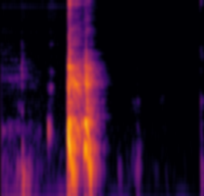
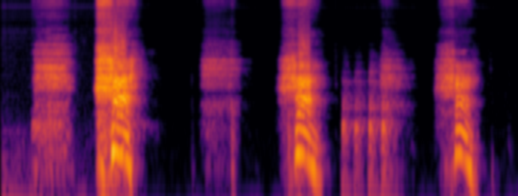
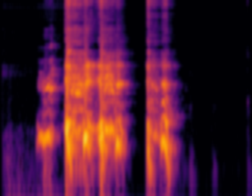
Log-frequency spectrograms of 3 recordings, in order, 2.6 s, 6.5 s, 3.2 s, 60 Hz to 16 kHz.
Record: {"cough_length": "2.6 s", "cough_amplitude": 32768, "cough_signal_mean_std_ratio": 0.24, "exhalation_length": "6.5 s", "exhalation_amplitude": 32768, "exhalation_signal_mean_std_ratio": 0.39, "three_cough_length": "3.2 s", "three_cough_amplitude": 32768, "three_cough_signal_mean_std_ratio": 0.45, "survey_phase": "beta (2021-08-13 to 2022-03-07)", "age": "18-44", "gender": "Male", "wearing_mask": "No", "symptom_cough_any": true, "symptom_new_continuous_cough": true, "symptom_runny_or_blocked_nose": true, "symptom_onset": "12 days", "smoker_status": "Ex-smoker", "respiratory_condition_asthma": false, "respiratory_condition_other": false, "recruitment_source": "REACT", "submission_delay": "0 days", "covid_test_result": "Negative", "covid_test_method": "RT-qPCR"}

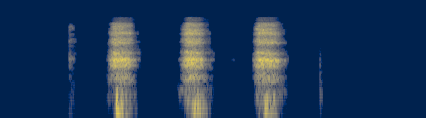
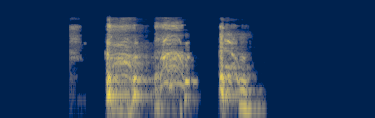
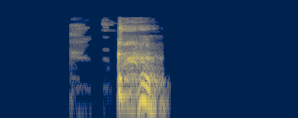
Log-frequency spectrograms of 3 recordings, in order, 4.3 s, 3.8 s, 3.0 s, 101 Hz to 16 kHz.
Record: {"exhalation_length": "4.3 s", "exhalation_amplitude": 31309, "exhalation_signal_mean_std_ratio": 0.32, "three_cough_length": "3.8 s", "three_cough_amplitude": 29775, "three_cough_signal_mean_std_ratio": 0.39, "cough_length": "3.0 s", "cough_amplitude": 27528, "cough_signal_mean_std_ratio": 0.29, "survey_phase": "alpha (2021-03-01 to 2021-08-12)", "age": "45-64", "gender": "Male", "wearing_mask": "No", "symptom_diarrhoea": true, "symptom_fever_high_temperature": true, "symptom_headache": true, "smoker_status": "Never smoked", "respiratory_condition_asthma": false, "respiratory_condition_other": false, "recruitment_source": "Test and Trace", "submission_delay": "2 days", "covid_test_result": "Positive", "covid_test_method": "RT-qPCR", "covid_ct_value": 28.0, "covid_ct_gene": "ORF1ab gene", "covid_ct_mean": 28.3, "covid_viral_load": "530 copies/ml", "covid_viral_load_category": "Minimal viral load (< 10K copies/ml)"}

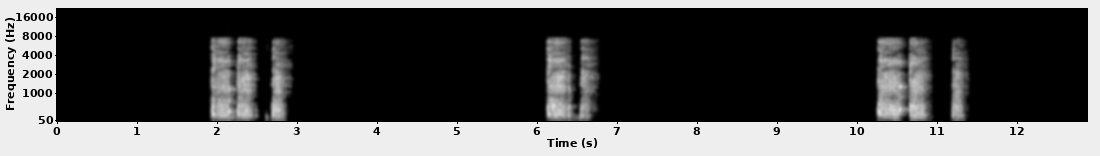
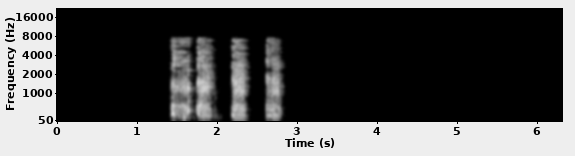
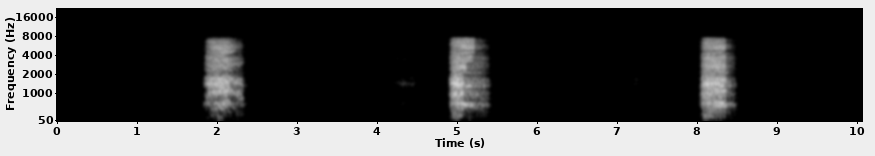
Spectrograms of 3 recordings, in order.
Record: {"three_cough_length": "12.9 s", "three_cough_amplitude": 32767, "three_cough_signal_mean_std_ratio": 0.28, "cough_length": "6.3 s", "cough_amplitude": 32767, "cough_signal_mean_std_ratio": 0.26, "exhalation_length": "10.1 s", "exhalation_amplitude": 26558, "exhalation_signal_mean_std_ratio": 0.25, "survey_phase": "alpha (2021-03-01 to 2021-08-12)", "age": "45-64", "gender": "Female", "wearing_mask": "No", "symptom_new_continuous_cough": true, "symptom_fatigue": true, "symptom_change_to_sense_of_smell_or_taste": true, "symptom_loss_of_taste": true, "smoker_status": "Never smoked", "respiratory_condition_asthma": false, "respiratory_condition_other": false, "recruitment_source": "Test and Trace", "submission_delay": "2 days", "covid_test_result": "Positive", "covid_test_method": "RT-qPCR", "covid_ct_value": 12.5, "covid_ct_gene": "ORF1ab gene", "covid_ct_mean": 13.3, "covid_viral_load": "43000000 copies/ml", "covid_viral_load_category": "High viral load (>1M copies/ml)"}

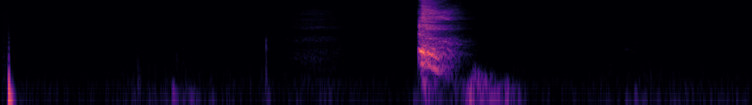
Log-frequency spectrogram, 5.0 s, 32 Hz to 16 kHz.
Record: {"cough_length": "5.0 s", "cough_amplitude": 10581, "cough_signal_mean_std_ratio": 0.16, "survey_phase": "beta (2021-08-13 to 2022-03-07)", "age": "18-44", "gender": "Female", "wearing_mask": "No", "symptom_fatigue": true, "smoker_status": "Never smoked", "respiratory_condition_asthma": false, "respiratory_condition_other": false, "recruitment_source": "REACT", "submission_delay": "1 day", "covid_test_result": "Negative", "covid_test_method": "RT-qPCR"}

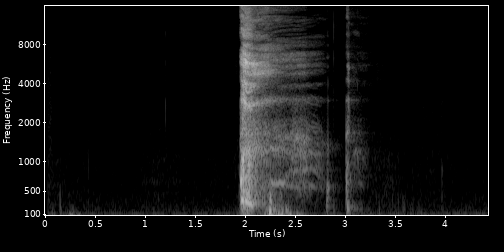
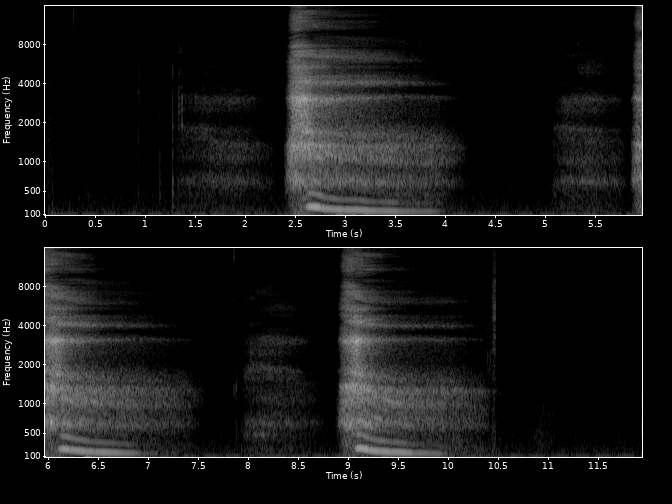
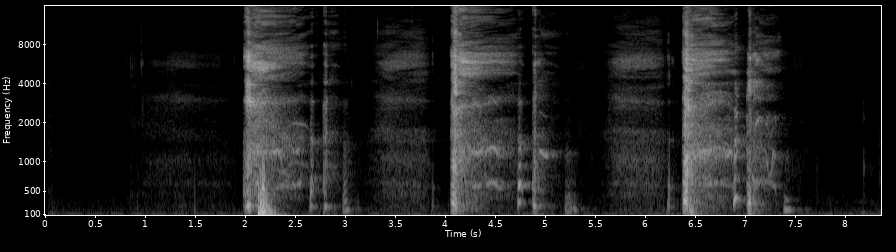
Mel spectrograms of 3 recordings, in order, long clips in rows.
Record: {"cough_length": "4.4 s", "cough_amplitude": 20883, "cough_signal_mean_std_ratio": 0.22, "exhalation_length": "11.9 s", "exhalation_amplitude": 3852, "exhalation_signal_mean_std_ratio": 0.36, "three_cough_length": "8.4 s", "three_cough_amplitude": 12405, "three_cough_signal_mean_std_ratio": 0.33, "survey_phase": "beta (2021-08-13 to 2022-03-07)", "age": "45-64", "gender": "Female", "wearing_mask": "No", "symptom_none": true, "symptom_onset": "6 days", "smoker_status": "Never smoked", "respiratory_condition_asthma": false, "respiratory_condition_other": false, "recruitment_source": "REACT", "submission_delay": "2 days", "covid_test_result": "Negative", "covid_test_method": "RT-qPCR", "influenza_a_test_result": "Unknown/Void", "influenza_b_test_result": "Unknown/Void"}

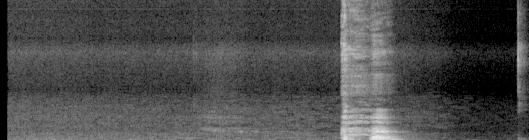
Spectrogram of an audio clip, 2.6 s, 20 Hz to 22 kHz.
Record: {"cough_length": "2.6 s", "cough_amplitude": 32767, "cough_signal_mean_std_ratio": 0.24, "survey_phase": "beta (2021-08-13 to 2022-03-07)", "age": "45-64", "gender": "Female", "wearing_mask": "No", "symptom_none": true, "smoker_status": "Never smoked", "respiratory_condition_asthma": false, "respiratory_condition_other": false, "recruitment_source": "REACT", "submission_delay": "3 days", "covid_test_result": "Negative", "covid_test_method": "RT-qPCR", "influenza_a_test_result": "Negative", "influenza_b_test_result": "Negative"}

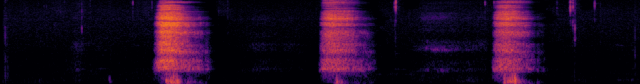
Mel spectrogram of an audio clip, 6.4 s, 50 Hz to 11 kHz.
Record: {"exhalation_length": "6.4 s", "exhalation_amplitude": 22056, "exhalation_signal_mean_std_ratio": 0.29, "survey_phase": "beta (2021-08-13 to 2022-03-07)", "age": "18-44", "gender": "Female", "wearing_mask": "No", "symptom_none": true, "smoker_status": "Never smoked", "respiratory_condition_asthma": false, "respiratory_condition_other": false, "recruitment_source": "REACT", "submission_delay": "2 days", "covid_test_result": "Negative", "covid_test_method": "RT-qPCR"}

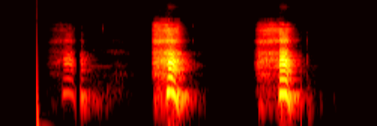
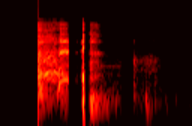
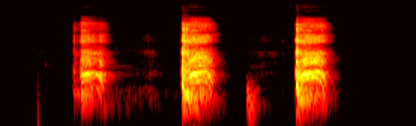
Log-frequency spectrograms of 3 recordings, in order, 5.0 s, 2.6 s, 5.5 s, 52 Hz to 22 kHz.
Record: {"exhalation_length": "5.0 s", "exhalation_amplitude": 32507, "exhalation_signal_mean_std_ratio": 0.25, "cough_length": "2.6 s", "cough_amplitude": 6615, "cough_signal_mean_std_ratio": 0.34, "three_cough_length": "5.5 s", "three_cough_amplitude": 29844, "three_cough_signal_mean_std_ratio": 0.34, "survey_phase": "beta (2021-08-13 to 2022-03-07)", "age": "65+", "gender": "Female", "wearing_mask": "No", "symptom_cough_any": true, "symptom_fatigue": true, "smoker_status": "Never smoked", "respiratory_condition_asthma": true, "respiratory_condition_other": true, "recruitment_source": "REACT", "submission_delay": "1 day", "covid_test_result": "Negative", "covid_test_method": "RT-qPCR"}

